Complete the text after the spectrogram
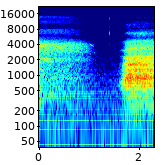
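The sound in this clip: Deep breathing during a relaxed belly-breathing exercise: one long airy breath slowly fading away, a short near-silent pause, then a second, louder and fuller breath, with no talking.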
